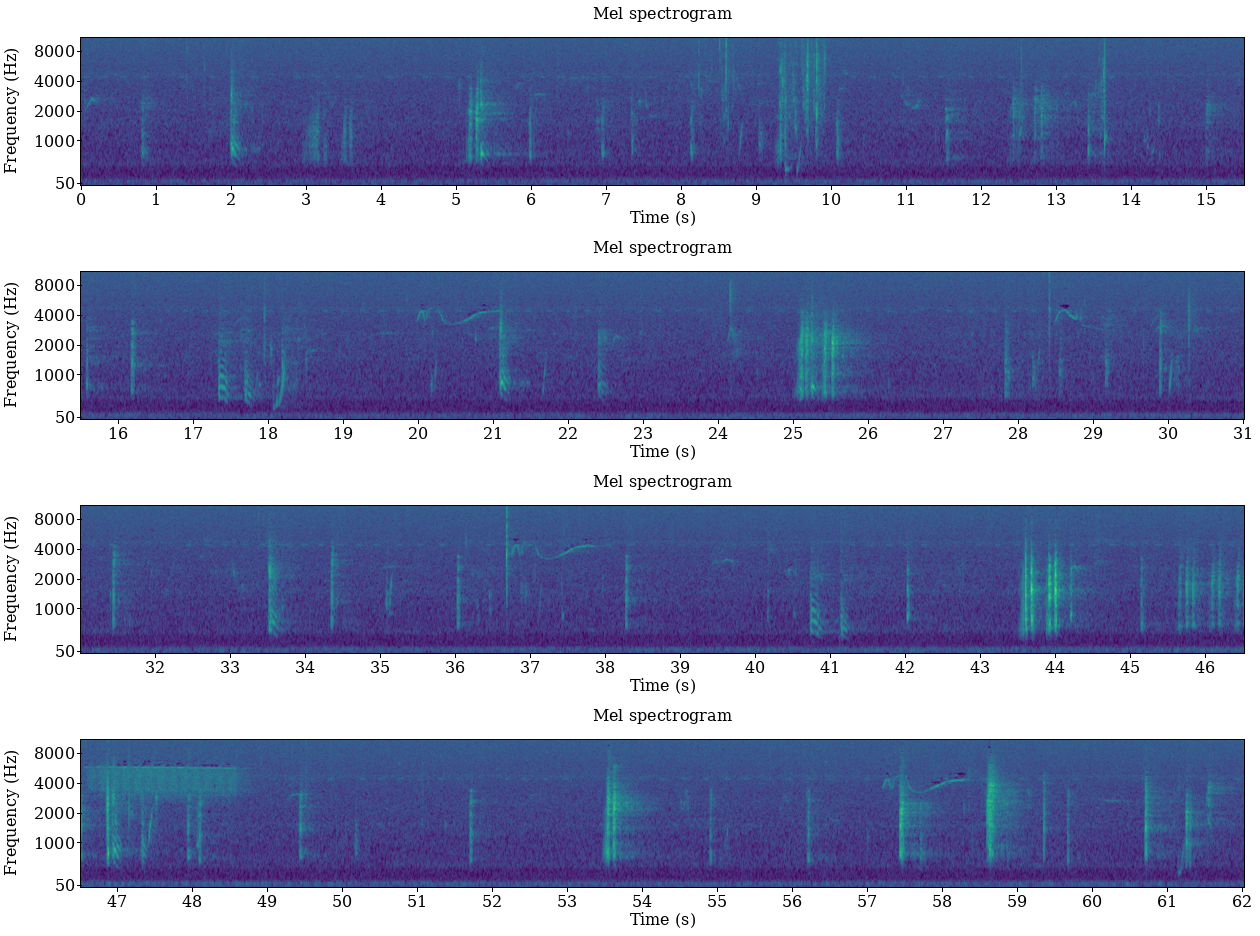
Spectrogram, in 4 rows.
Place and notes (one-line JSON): {"title": "Wharton State Forest, NJ, USA - Bogs of Friendship, Part Three", "date": "2007-07-30 04:30:00", "description": "Dawn settles in along a quiet bog in Friendship.", "latitude": "39.74", "longitude": "-74.58", "altitude": "18", "timezone": "America/New_York"}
